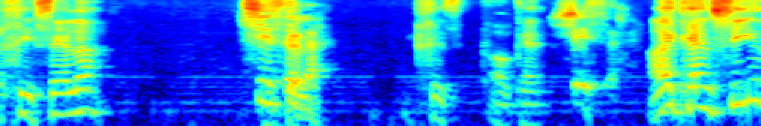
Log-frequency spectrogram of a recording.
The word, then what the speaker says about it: Gisela: So, how do you pronounce? You say Gisela? Gisela.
